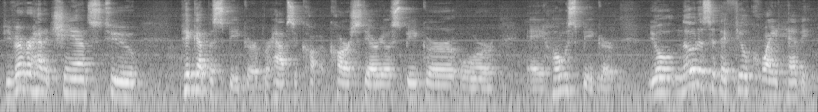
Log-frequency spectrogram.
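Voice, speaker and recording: A man in his forties explains a science demonstration step by step, like a physics teacher, in a deliberate way. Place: classroom science lab, indoors. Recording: roomy, distant mic, background rumble.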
